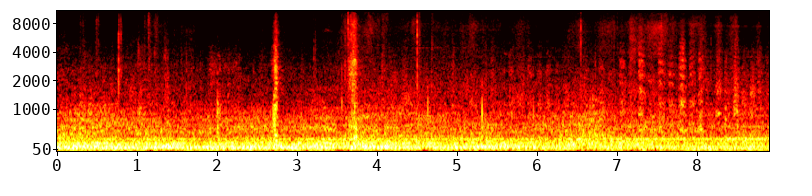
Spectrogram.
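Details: Loud, close heavy panting after a sports day of five large dogs (Samoyed, Newfoundland, Great Pyrenees and Samoyed × Great Pyrenees mixes): fast rhythmic huffing, roughly four breaths per second, deep and throaty, with occasional sharp clicks.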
